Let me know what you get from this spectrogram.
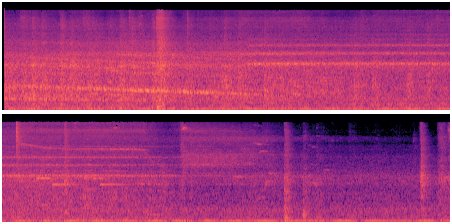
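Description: An electric train braking to a stop at the next platform, its motor whine falling steadily in pitch over the first few seconds, heard through the open doors of a standing commuter train over a constant low hum. A few sharp knocks follow, one of them late on as the car's doors close.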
